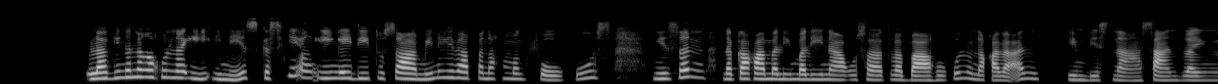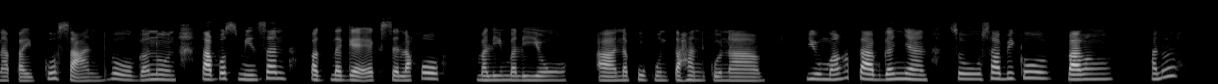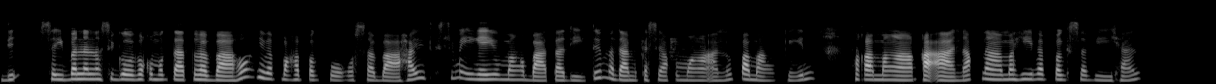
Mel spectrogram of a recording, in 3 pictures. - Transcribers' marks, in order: tapping
- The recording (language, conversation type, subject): Filipino, advice, Paano ako makakapagpokus sa bahay kung maingay at madalas akong naaabala ng mga kaanak?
